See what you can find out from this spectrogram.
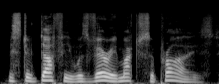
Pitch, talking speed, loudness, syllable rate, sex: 145 Hz, 165 wpm, -19 LUFS, 5.1 syllables/s, male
